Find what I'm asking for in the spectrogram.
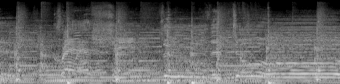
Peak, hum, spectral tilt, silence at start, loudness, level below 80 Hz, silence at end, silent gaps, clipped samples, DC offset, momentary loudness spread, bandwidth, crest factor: -2 dBFS; none; -4.5 dB/octave; 0 s; -15 LUFS; -24 dBFS; 0 s; none; under 0.1%; under 0.1%; 3 LU; over 20 kHz; 12 dB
